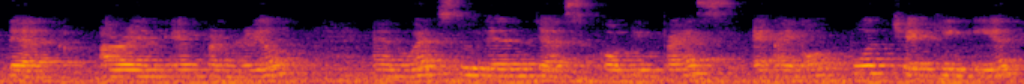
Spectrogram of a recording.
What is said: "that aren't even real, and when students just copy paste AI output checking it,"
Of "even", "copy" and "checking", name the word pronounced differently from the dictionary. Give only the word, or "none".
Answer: even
